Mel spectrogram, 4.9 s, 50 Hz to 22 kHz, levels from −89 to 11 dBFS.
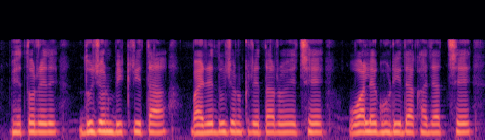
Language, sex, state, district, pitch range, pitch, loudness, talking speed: Bengali, female, West Bengal, Cooch Behar, 215-225 Hz, 220 Hz, -16 LUFS, 150 wpm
